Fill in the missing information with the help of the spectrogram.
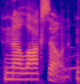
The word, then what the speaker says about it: Naloxone: For the record, it's Naloxone. Nuh, like, is Naloxone addictive? Nuh. Lox, like Naloxone keeps humans safe, like locks keep bikes safe. And own, like Naloxone can save lives in our very own communities.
